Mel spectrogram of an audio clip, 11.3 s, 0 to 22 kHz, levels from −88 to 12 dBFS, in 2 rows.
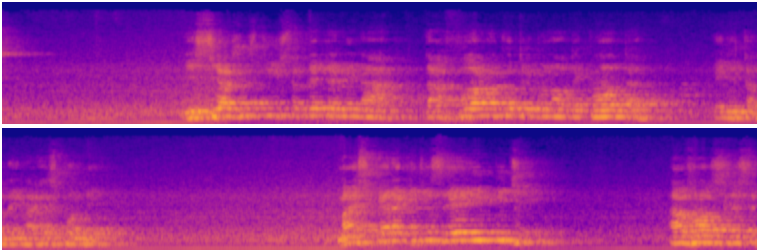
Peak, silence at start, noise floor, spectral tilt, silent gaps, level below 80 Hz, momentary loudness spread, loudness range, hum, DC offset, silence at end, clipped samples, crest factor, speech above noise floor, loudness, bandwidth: -4 dBFS; 0 s; -41 dBFS; -5.5 dB/octave; none; -44 dBFS; 19 LU; 4 LU; none; under 0.1%; 0 s; under 0.1%; 18 dB; 22 dB; -20 LUFS; 16.5 kHz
